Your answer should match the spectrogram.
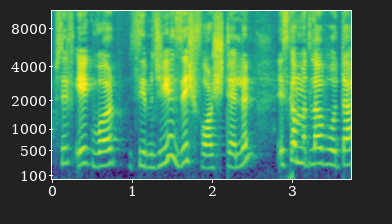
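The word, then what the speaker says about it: vorstellen: हैं जिश फॉरस्टेलन, जिश फॉरस्टेलन यानी कि इंट्रोड्यूस करना। ये वर्ब मैं आपको यहाँ पे लिख देती हूँ, फॉरस्टेलन, VOR, जब मैं इसको प्रोनाउंस करूँ तो हो गया FAORSTALLAN।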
